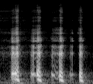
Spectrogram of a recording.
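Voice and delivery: high chuckle; amused, high-pitched laugh; real laugh. Real, not acted. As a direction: laugh at a line just read. Amused by the article's quote.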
